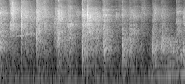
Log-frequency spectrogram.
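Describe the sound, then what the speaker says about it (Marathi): Children in an anganwadi classroom clap their hands in a rhythmic series of about eight bursts, fairly close and moderately loud, with a faint voice underneath. "टाळ्या वाजवा"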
